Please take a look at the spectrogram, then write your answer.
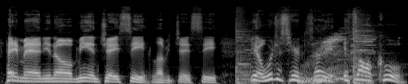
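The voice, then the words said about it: Enthusiastic youth minister character voice. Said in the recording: “your Pastor Todd impersonation ... has his impersonation of like a bunch of youth ministers ... Pastor Todd's just really enthusiastic”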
